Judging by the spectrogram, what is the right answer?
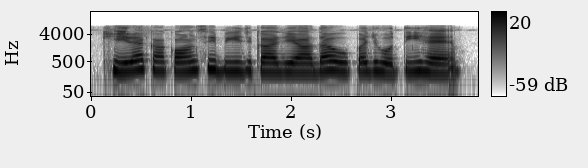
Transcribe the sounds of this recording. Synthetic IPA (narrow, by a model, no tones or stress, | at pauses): kʰiːɾəkakɔːnsibiːd͡ʒkazjaːd̪auːpəd͡ʒɦoːt̪iɦɛː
